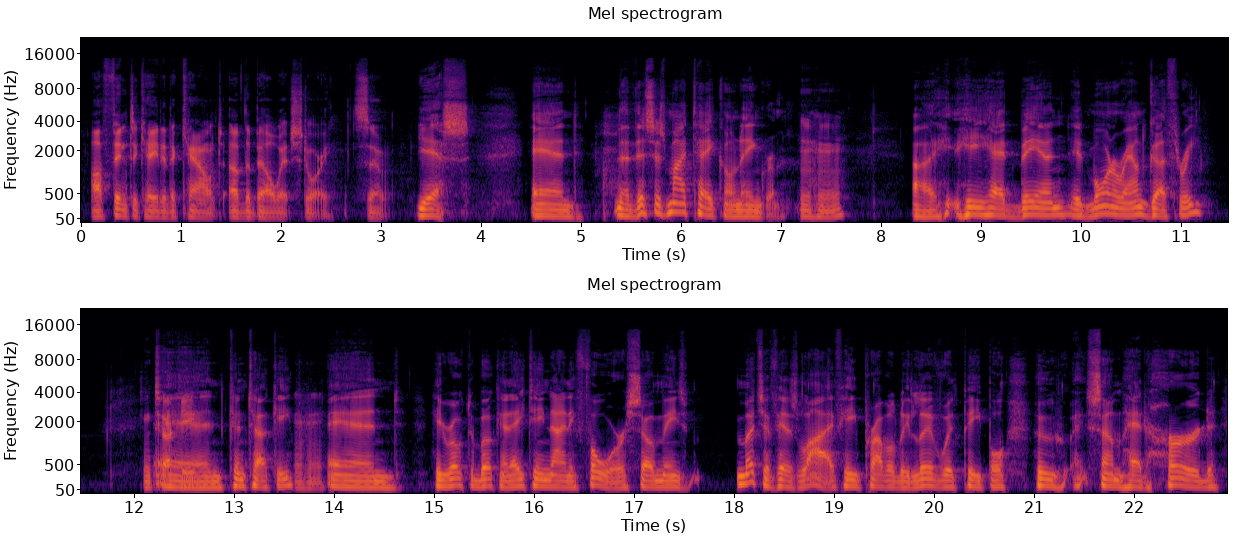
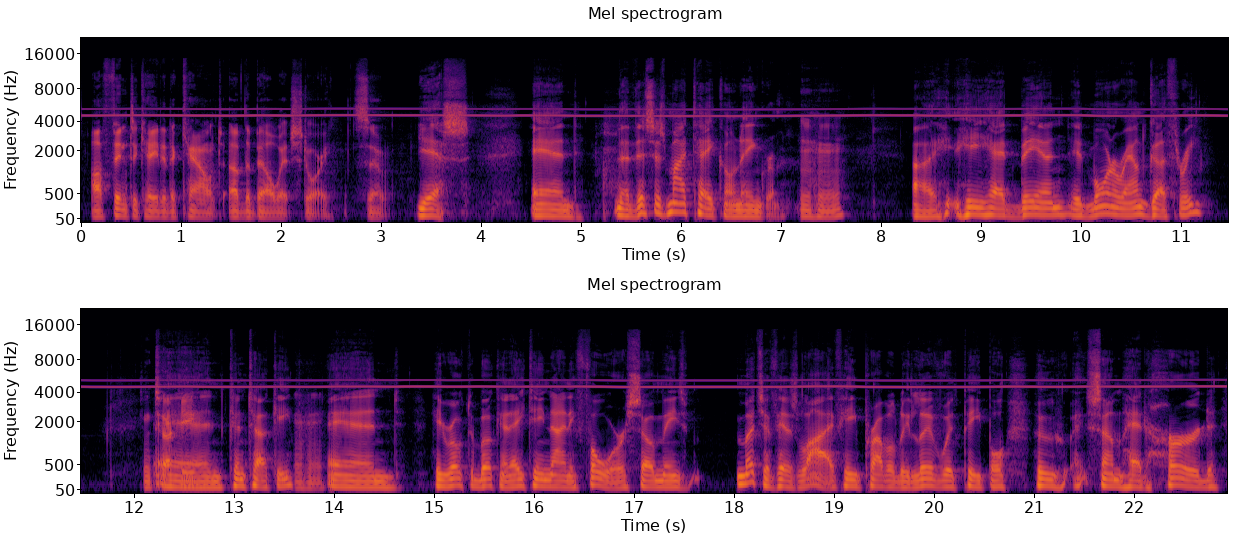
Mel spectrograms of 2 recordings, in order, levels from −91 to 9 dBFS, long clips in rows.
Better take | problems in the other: first | high-pitched whine; noticeable; throughout; 4.5 kHz, 15 dB below the speech

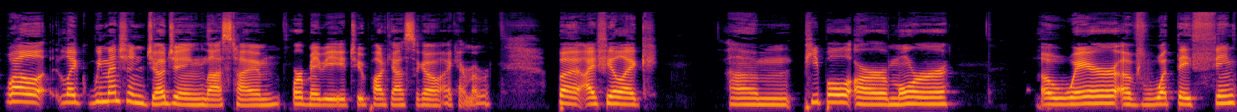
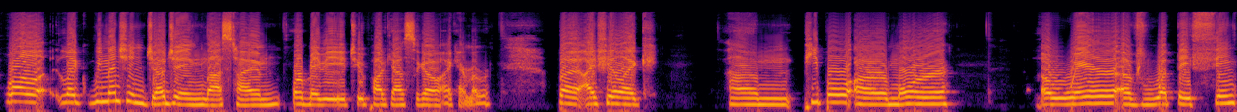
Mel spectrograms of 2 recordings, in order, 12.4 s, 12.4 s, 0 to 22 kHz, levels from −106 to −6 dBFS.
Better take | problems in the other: first | distortion; heavy; 7 dB below the speech

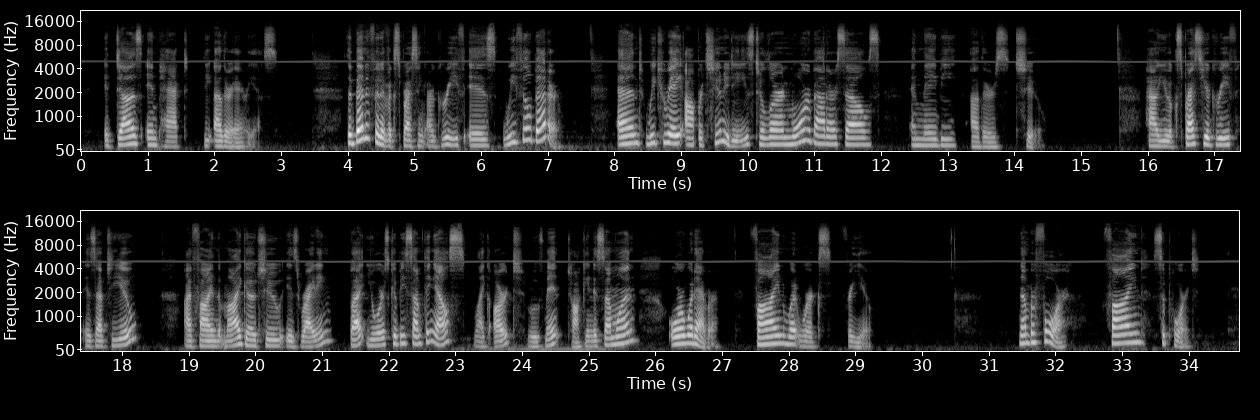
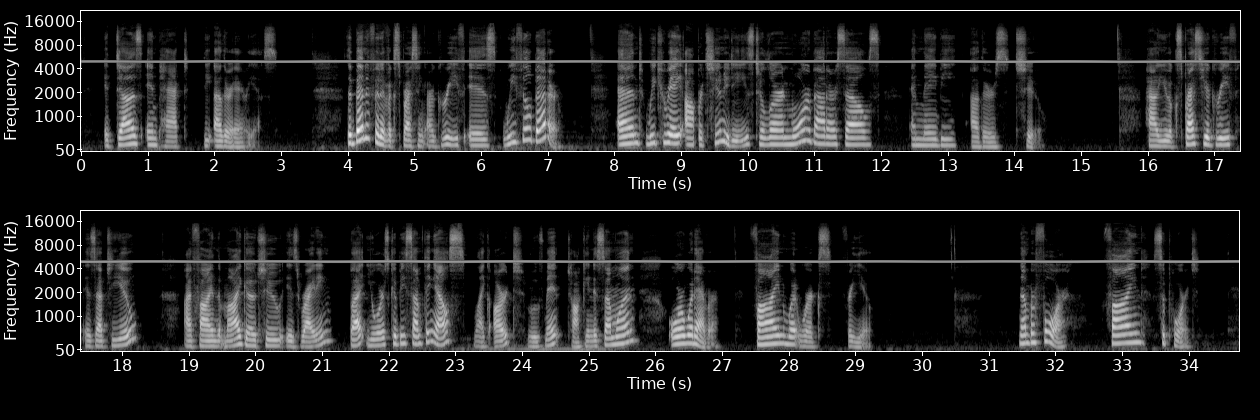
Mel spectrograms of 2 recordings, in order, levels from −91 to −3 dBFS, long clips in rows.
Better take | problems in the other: first | high-pitched whine; loud; throughout; 5 kHz, 8 dB below the speech; faint in the first

